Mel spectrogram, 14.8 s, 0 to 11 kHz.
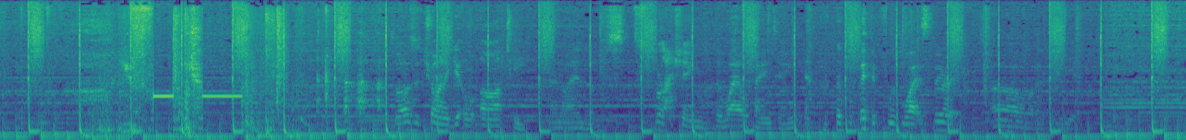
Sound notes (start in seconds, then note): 0.8 gasps; 3.5 laughs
